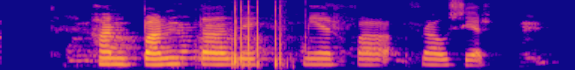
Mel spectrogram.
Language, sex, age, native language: Icelandic, female, 10, Icelandic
